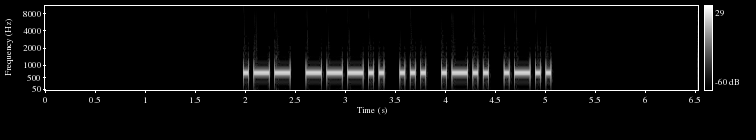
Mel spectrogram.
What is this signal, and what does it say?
Morse code, heard as a keyed tone, about 22 wpm, 700 Hz. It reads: W8SLL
